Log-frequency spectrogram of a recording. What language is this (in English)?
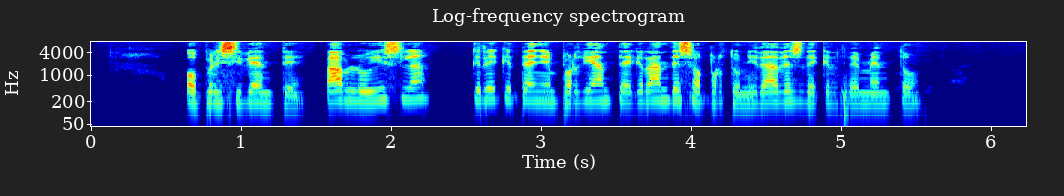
Galician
